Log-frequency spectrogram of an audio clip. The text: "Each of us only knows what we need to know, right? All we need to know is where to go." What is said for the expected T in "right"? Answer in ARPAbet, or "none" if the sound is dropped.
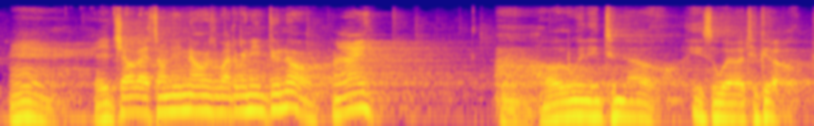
none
